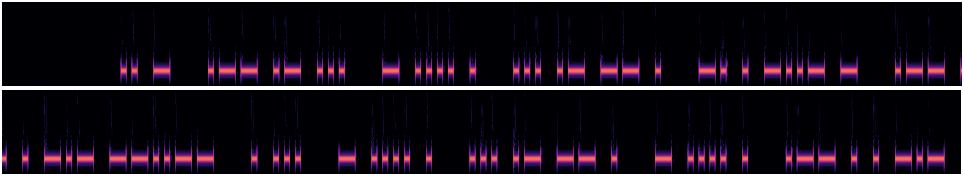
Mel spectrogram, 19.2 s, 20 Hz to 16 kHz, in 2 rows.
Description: Morse code, heard as a keyed tone, about 21 wpm, 700 Hz. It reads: IT WAS THE SAME NEXT WEEK, ES THE SAME THE WEEK
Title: Sentences from Top 500 Words and Abbreviations 22wpm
